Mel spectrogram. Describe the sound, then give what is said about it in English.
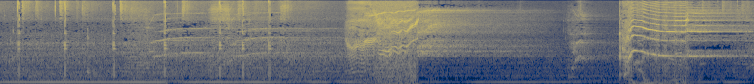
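Orca pod calls recorded underwater: the dialect of A-Clan, Springer's family, picked up by rescuers' microphones. A series of pulsed, whistling and squealing tones, some sweeping sharply upward, over a steady low hum, with two loud bursts of high rising squeals. “I want you to hear a sample of the actual dialect, the vocalizations that typify A-Clan, which is Springer's family.”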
